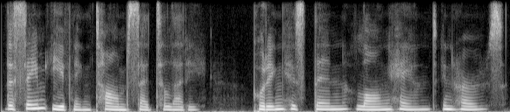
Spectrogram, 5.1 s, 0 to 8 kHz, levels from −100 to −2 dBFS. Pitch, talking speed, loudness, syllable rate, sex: 215 Hz, 165 wpm, -16 LUFS, 4.2 syllables/s, female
